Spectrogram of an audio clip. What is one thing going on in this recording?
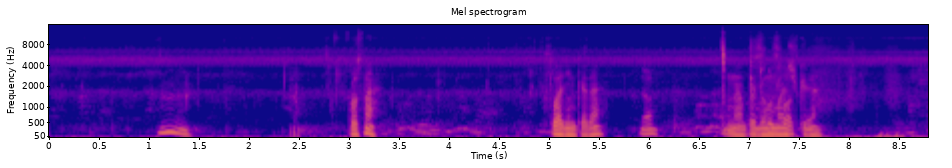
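An older man talks calmly, close by.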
